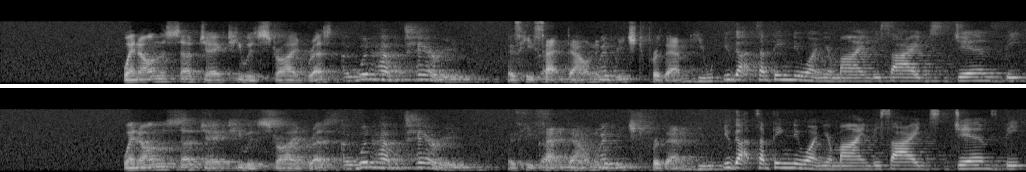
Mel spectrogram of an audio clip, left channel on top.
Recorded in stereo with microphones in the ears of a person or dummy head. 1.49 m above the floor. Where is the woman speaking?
40° right (ahead or behind), 0.9 m.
